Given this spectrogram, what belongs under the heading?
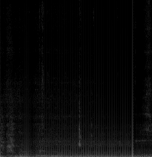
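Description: A Hyundai Galloper SUV setting off, its engine giving a loud, steady, close low rumble that swells early on and holds, with one sharp click near the end and no talking.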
